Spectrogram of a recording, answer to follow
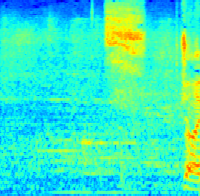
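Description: A man straining through the last rep of a heavy dumbbell bench press to failure: a low strained sound, then a short hissing breath out about a second in, over gym room noise. A shout of "drive" comes at the very end.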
